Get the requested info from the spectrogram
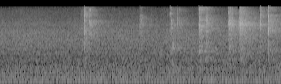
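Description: Faint, light clicks and taps from kitchen utensils being handled, several spaced irregularly, over a steady low hum in the room.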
